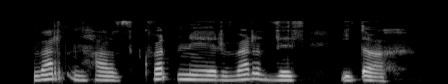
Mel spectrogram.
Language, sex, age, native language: Icelandic, male, 11, Icelandic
